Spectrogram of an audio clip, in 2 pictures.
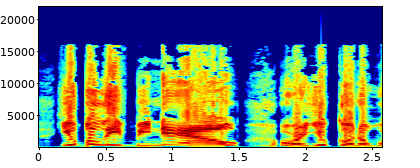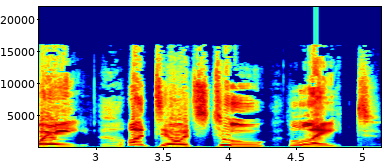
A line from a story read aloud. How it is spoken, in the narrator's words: He yells at Beth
